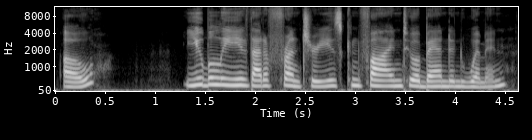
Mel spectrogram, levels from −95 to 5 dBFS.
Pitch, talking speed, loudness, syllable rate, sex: 225 Hz, 130 wpm, -18 LUFS, 5.8 syllables/s, female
